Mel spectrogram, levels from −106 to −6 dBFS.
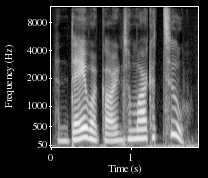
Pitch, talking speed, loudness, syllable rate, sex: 200 Hz, 230 wpm, -17 LUFS, 5.5 syllables/s, female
